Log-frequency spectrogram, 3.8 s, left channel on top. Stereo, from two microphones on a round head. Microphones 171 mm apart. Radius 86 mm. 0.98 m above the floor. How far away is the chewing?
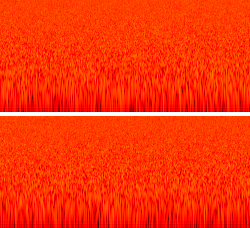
No chewing in this recording.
